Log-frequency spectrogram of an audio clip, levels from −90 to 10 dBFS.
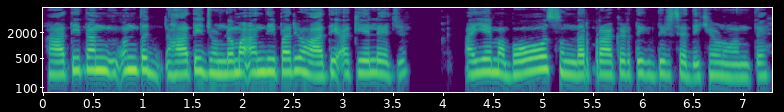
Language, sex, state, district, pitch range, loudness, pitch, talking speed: Garhwali, female, Uttarakhand, Tehri Garhwal, 205-240 Hz, -16 LUFS, 215 Hz, 180 wpm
